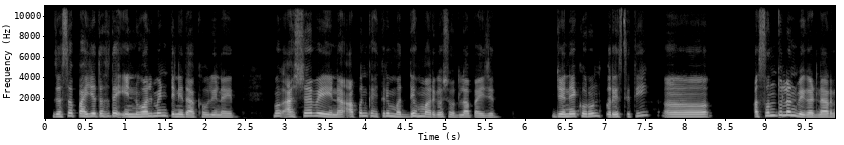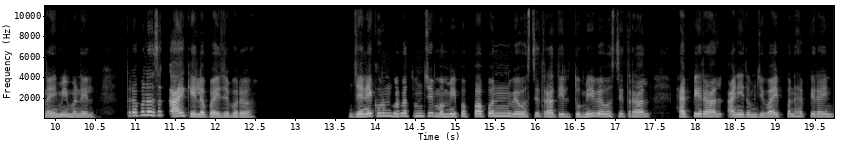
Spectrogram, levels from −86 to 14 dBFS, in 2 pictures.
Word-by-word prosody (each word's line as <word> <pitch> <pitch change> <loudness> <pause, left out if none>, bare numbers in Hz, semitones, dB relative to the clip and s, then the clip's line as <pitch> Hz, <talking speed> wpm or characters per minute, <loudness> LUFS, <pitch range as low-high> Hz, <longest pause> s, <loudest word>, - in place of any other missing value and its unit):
जसं 215 +5 +1
पाहिजे 235 +1 +5
तसं 235 0 -2
ते 255 - +5
इन्व्हॉल्वमेंट 225 +7 +2
त्यांनी 205 -1 +1
दाखवली 180 0 -1
नाहीत. 165 -2 -3 0.5
मग 255 - -2
अशावेळी 240 +1 +2
ना 185 +1 0
आपण 235 +5 -1
काहीतरी 245 0 -3
मध्यम 225 +2 0
मार्ग 190 -3 0
शोधला 175 -2 -2
पाहिजे. 155 -2 -2 0.8
जेणेकरून 230 +3 +2
परिस्थिती 205 +7 -3 0.2
अ, - - -5 1.1
असंतुलन 300 +5 +1
बिघडणार 180 -4 +3
नाही, 170 +1 0
मी 190 -2 0
म्हणेल. 165 -3 -3 0.4
तर 290 - -3
आपण 335 +3 0
असं 335 0 +2
काय 235 +3 +8
केलं 195 -2 +3
पाहिजे 170 -2 0
बरं? 170 0 -2 1.3
जेणेकरून 250 +5 +3
बघा 245 +1 +1
तुमचे 245 +2 -2
मम्मी-पप्पा 225 +1 +1
पण 245 0 +1
व्यवस्थित 220 +2 -2
राहतील 210 +1 0
तुम्ही 205 +3 +1
व्यवस्थित 230 -1 -2
राहाल. 210 +1 0 0.4
हॅपी 220 +5 +2
राहाल. 215 0 +1
आणि 190 +1 +1
तुमची 185 0 -3
वाईफ 175 +2 0
पण 225 0 -3
हॅपी 215 0 -5
राहील. 210 0 -3
215 Hz, 150 wpm, -23 LUFS, 185-240 Hz, 1.3 s, काय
